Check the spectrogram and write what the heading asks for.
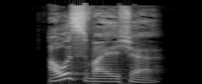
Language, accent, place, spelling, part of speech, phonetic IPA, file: German, Germany, Berlin, ausweiche, verb, [ˈaʊ̯sˌvaɪ̯çə], De-ausweiche.ogg
- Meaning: inflection of ausweichen: 1. first-person singular dependent present 2. first/third-person singular dependent subjunctive I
